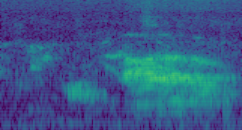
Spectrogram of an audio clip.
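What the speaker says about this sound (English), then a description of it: "that is my kitty, and her name is Peaches" Peaches, a pet cat, lets out a soft, drawn-out meow that starts with a brief lower murmur and swells into a longer, clearer cry, fairly faint and close in a quiet room.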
